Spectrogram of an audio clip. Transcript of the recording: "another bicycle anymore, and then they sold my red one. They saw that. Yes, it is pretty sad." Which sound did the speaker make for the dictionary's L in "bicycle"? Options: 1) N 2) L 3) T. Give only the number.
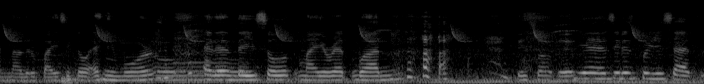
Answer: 2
